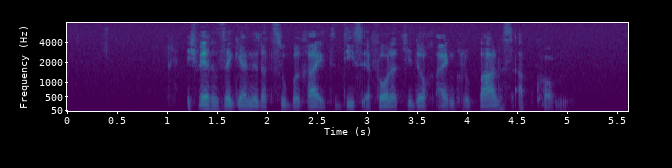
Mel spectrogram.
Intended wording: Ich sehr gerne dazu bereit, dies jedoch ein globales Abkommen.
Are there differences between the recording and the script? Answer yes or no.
yes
